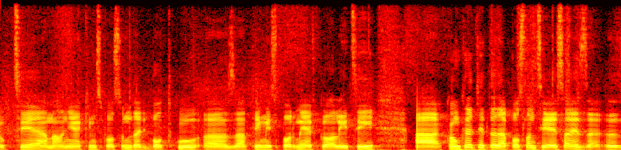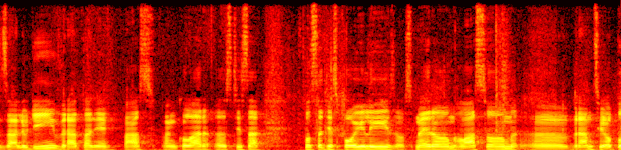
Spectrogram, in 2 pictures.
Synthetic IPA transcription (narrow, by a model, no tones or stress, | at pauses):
up̚t͡siɛamalɲɛakiːmspʊɔsɔbɔmd̪aɟbɔt̪kuzat̪iːmispɔɾmiajfkɔaliːt͡siːakɔŋkɾɛːt̪ɲɛt̪ɛd̪apɔslant͡siɛsaːɛzːaʎuɟiːʋɾʔa̰ːt̪aɲɛʋa̰ːspaːŋkɔlaːɾscɛsafpɔtt͡sst̪acɛspɔjilizɔsmɛɾɔmɦlasɔmʋɾʔaːmt͡siɔp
